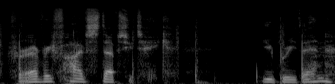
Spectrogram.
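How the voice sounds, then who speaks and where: An actor playing a proud, wounded young male royal with a fierce temper in an audio drama, speaking in an intense, imperious and deliberate way. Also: medium pitch, steady tone, fairly bright tone, dry recording. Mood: pained, brooding. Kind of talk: dramatic audio drama acting with narrated inner thoughts.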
